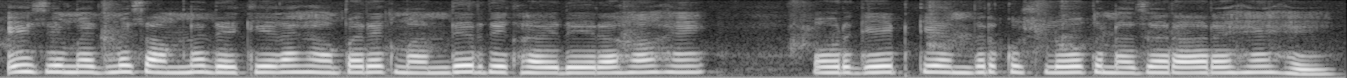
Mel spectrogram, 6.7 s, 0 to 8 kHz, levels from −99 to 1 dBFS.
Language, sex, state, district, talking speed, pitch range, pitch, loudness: Hindi, female, Rajasthan, Jaipur, 205 wpm, 220-235 Hz, 230 Hz, -13 LUFS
